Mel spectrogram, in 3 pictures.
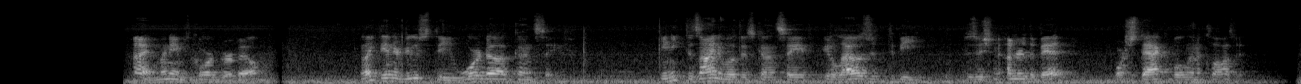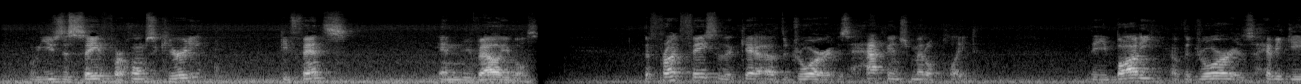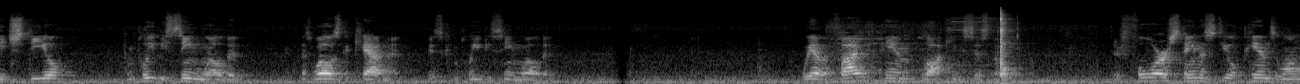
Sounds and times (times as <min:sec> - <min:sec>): Speech: 0:01.3 - 0:02.8, 0:03.6 - 0:05.8, 0:06.6 - 0:12.5, 0:13.3 - 0:15.2, 0:15.8 - 0:16.6, 0:17.4 - 0:18.4, 0:19.4 - 0:22.8, 0:23.9 - 0:31.6, 0:34.0 - 0:36.3, 0:37.2 - 0:39.0.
